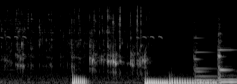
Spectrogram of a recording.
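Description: Liquid poured from a bottle into a steel tumbler, a trickling splash lasting about a second and a half, over background music with a bouncing, repeated bass line.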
